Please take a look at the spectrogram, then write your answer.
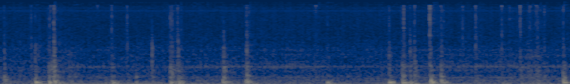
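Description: Computer keyboard keys clatter in quick, uneven bursts of close taps while code is typed, with brief pauses between runs and no voices.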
